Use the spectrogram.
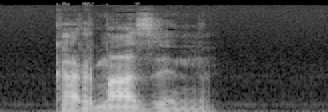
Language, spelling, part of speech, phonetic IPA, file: Polish, karmazyn, noun, [karˈmazɨ̃n], Pl-karmazyn.ogg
